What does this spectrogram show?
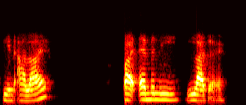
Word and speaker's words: Ladau: Demystifying Disability, What to Know, What to Say, and How to Be an Ally by Emily Lado, which is spelled Ladau.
